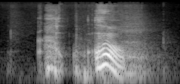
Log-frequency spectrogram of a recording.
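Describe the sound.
A person coughs and chokes after inhaling chocolate: a short, harsh burst, then a louder, longer one with a strained, voiced tone that rises and falls in pitch.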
